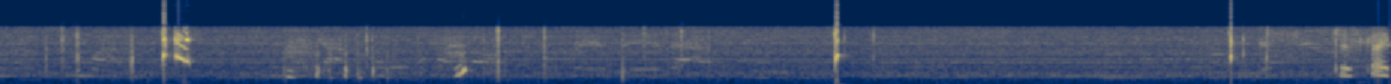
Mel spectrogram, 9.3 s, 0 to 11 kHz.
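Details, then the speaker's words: Infant girl, 9 days old, with hiccups: sharp hiccups recurring about three in nine seconds, with soft vocal sounds between them; infant hiccups. "okay, baby. Grace has the hiccups."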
